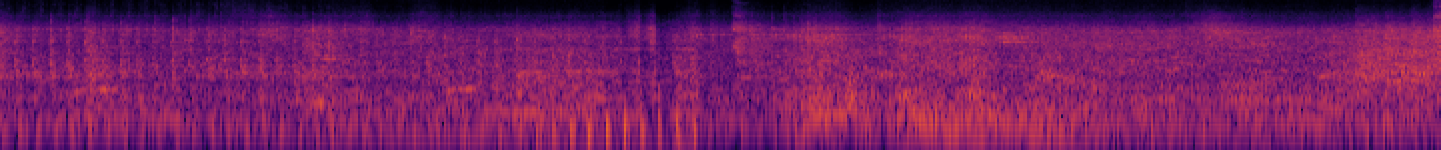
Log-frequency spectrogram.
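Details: Honda Pridor single at idle after head/cylinder overhaul, piston rings replaced for engine noise, oil loss and smoke; catches then settles into an even quick putter, about four beats a second, no knock or tappet clatter; healthy.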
